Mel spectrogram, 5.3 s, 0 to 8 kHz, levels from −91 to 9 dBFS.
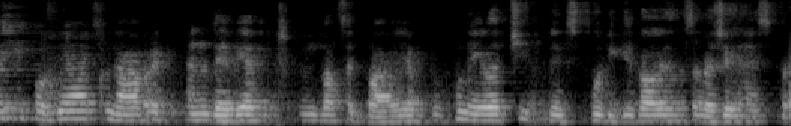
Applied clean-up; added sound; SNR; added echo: neural mask model DeepFilterNet 3.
